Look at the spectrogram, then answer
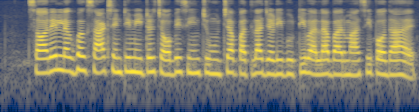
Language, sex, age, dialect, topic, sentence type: Magahi, female, 56-60, Southern, agriculture, statement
